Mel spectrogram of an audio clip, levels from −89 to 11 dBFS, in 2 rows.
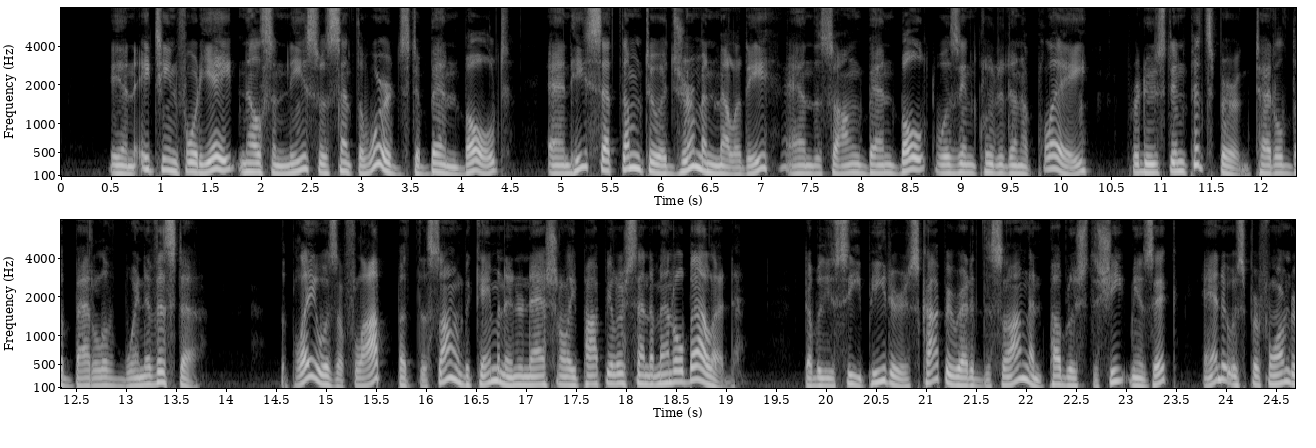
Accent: American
